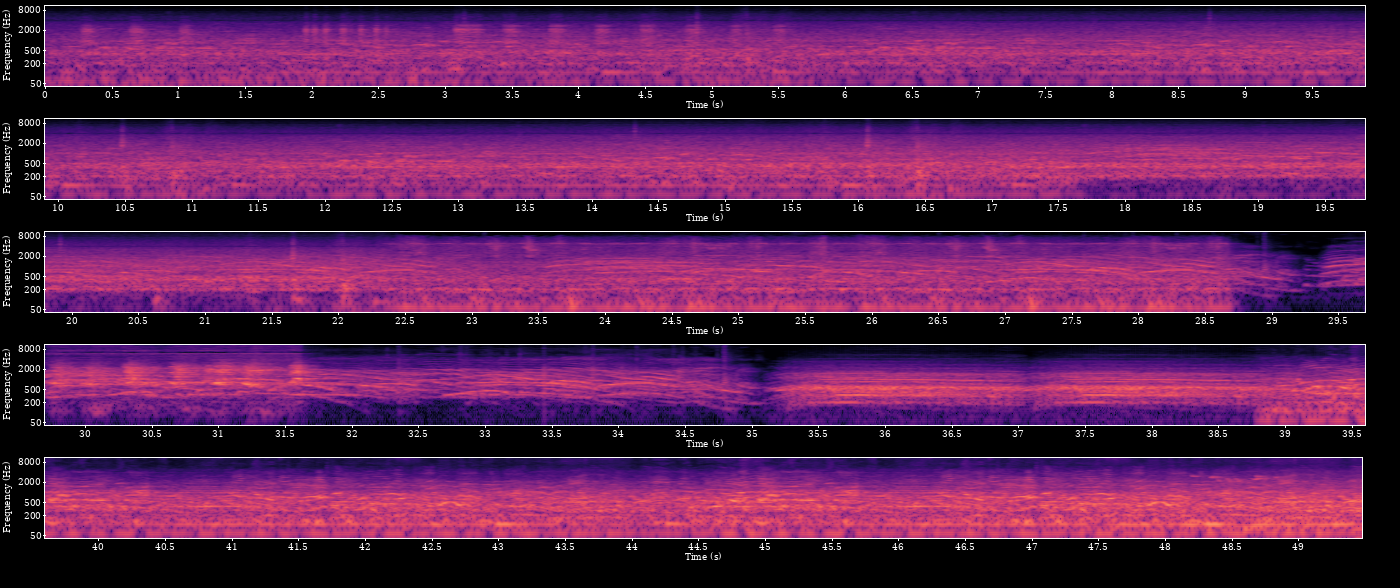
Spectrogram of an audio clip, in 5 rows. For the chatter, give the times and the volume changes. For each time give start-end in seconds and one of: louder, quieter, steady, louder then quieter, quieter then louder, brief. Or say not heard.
0.0-49.4 louder.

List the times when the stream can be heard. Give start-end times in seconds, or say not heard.
not heard.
